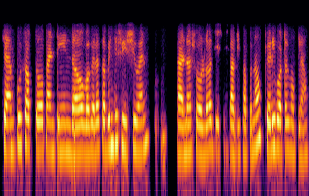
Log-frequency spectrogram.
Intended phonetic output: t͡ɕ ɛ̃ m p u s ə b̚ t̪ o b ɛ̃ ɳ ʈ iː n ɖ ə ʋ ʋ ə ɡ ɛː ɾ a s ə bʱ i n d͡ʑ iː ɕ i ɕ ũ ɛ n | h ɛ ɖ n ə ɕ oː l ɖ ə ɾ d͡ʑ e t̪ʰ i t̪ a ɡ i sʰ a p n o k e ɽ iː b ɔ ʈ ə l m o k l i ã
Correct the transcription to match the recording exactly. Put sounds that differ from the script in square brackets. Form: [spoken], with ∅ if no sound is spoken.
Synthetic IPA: t͡ɕ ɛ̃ m p u s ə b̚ t̪ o [p] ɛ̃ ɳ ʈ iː n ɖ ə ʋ ʋ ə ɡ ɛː ɾ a s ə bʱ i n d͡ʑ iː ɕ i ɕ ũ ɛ n | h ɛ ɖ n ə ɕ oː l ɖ ə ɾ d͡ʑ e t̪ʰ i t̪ a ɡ i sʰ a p n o k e ɽ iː b ɔ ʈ ə l m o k l [j] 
